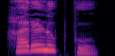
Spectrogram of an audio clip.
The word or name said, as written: ಹರಳುಪ್ಪು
